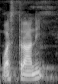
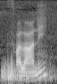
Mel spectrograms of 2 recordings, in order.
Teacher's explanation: दंत न टवर्गीय ण हो जाता है दंत न का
